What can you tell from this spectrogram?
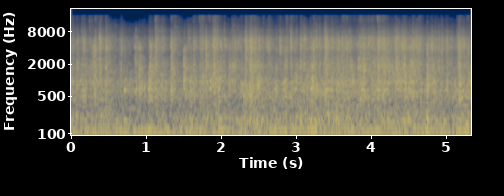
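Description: Strong storm wind buffeting the microphone in a steady low rumble, with rain and hail striking in many small sharp ticks.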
